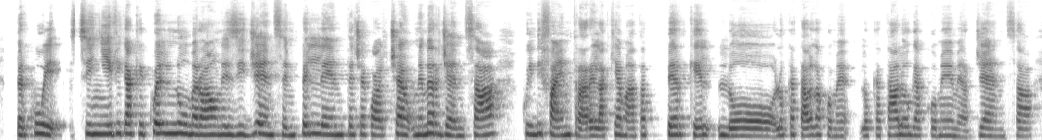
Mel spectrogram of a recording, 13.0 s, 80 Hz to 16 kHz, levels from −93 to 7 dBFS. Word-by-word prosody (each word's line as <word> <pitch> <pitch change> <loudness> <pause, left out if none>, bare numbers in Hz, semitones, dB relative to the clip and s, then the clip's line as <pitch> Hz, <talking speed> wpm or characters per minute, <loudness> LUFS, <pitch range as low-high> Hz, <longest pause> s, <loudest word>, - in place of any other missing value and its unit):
Per 215 -1 0
cui 255 - +1
significa 245 - +2
che 245 -1 -4
quel 255 0 +4
numero 245 -3 +4
ha 220 +1 +5
un'esigenza 225 +1 0
impellente, 225 0 -1
c'è 225 0 -5
qual 210 -2 -1
c'è 225 +2 +3
un'emergenza, 220 -1 +2 0.3
quindi 235 0 -1
fa 240 -4 +4
entrare 200 -4 +1
la 190 -1 +1
chiamata 205 0 -2 0.2
perché 220 -2 -2
lo 190 -3 +1
lo 200 +3 -4
cataloga 215 0 -1
come 185 -2 -10
lo 190 0 -8
cataloga 205 +1 -2
come 195 0 -7
emergenza; 185 +1 -6
215 Hz, 125 wpm, -24 LUFS, 195-230 Hz, 0.3 s, ha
